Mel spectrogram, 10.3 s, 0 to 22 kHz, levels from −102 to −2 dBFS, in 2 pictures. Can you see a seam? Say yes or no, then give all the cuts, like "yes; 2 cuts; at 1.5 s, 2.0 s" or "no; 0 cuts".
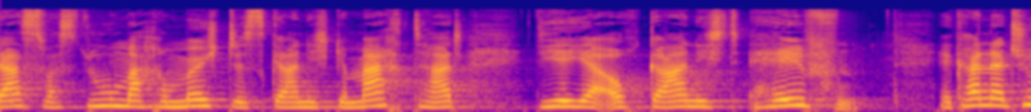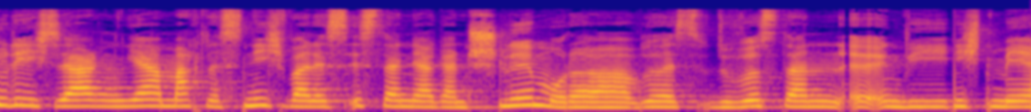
no; 0 cuts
